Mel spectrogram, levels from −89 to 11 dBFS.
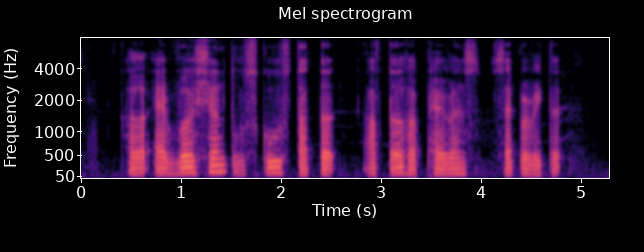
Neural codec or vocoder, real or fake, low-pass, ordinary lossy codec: none; real; none; none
